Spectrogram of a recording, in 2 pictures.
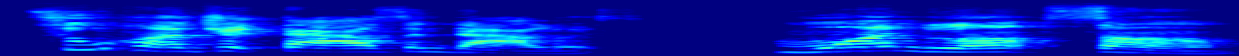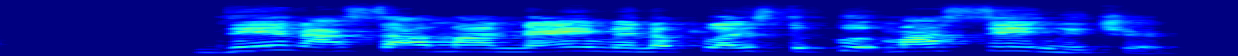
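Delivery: plain reading voice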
